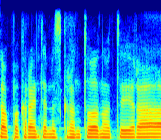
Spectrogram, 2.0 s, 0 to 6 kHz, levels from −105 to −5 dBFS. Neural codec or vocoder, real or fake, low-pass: none; real; 5.4 kHz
